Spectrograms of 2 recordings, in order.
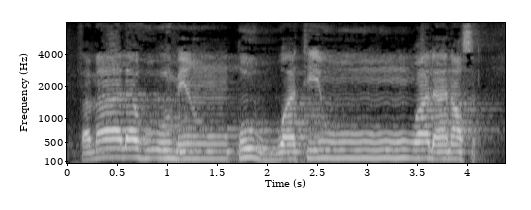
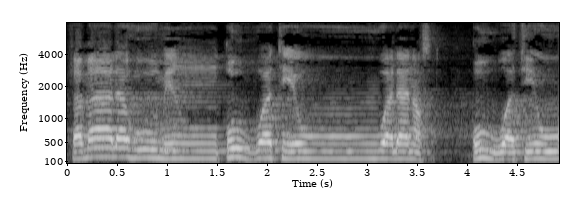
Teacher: ندغم التنوين في الواو يصير التنوين واوا، لكن مع ماذا؟ مع بقاء صفة الغنة · Shown in: first take · Term: إدغام بغنة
